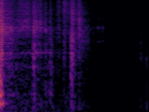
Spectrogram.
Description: impact crash

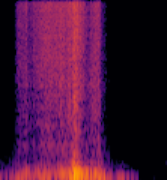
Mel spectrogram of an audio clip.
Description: paper fabric fabric

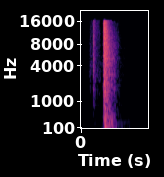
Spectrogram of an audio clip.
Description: impact slam

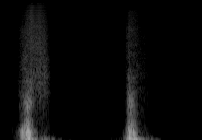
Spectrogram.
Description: transition swoosh

